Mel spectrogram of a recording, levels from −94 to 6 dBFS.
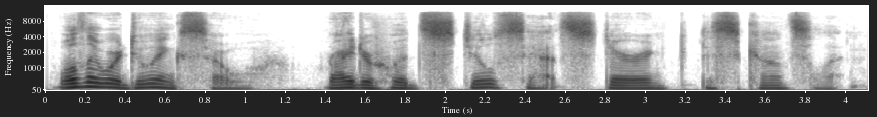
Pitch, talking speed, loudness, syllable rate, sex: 130 Hz, 145 wpm, -19 LUFS, 5.4 syllables/s, male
